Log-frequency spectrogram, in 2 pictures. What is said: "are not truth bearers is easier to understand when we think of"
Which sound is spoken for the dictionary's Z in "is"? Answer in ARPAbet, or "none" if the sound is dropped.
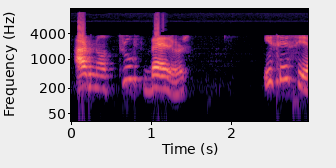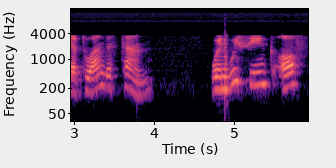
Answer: S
